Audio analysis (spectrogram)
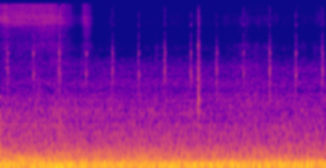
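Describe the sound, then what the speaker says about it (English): A car drives along a gravel country road, its low tire-and-engine rumble steady and close, broken by scattered sharp ticks of loose stones striking underneath. "Yes, we're driving on gravel."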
